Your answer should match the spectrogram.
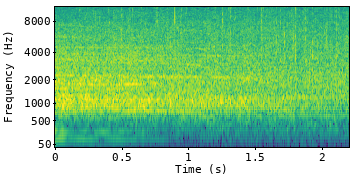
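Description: Audience applauding, the applause slowly dying down, with a man's drawn-out 'um' over the first second.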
